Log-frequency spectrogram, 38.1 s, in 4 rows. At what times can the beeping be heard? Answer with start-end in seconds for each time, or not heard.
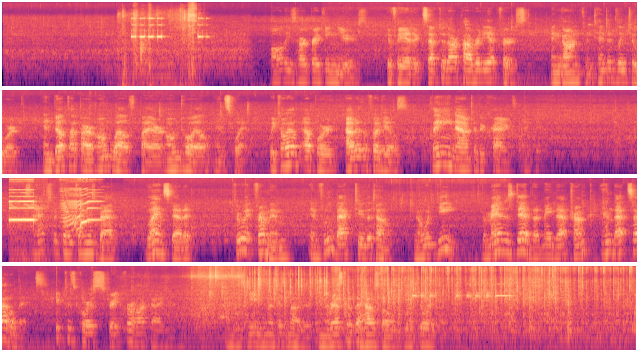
1.7-3.1, 19.1-20.6, 34.7-36.2.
